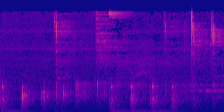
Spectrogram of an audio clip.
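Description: Electronic music track for a stage dance routine: a run of sharp synth hits, each dropping quickly in pitch, coming a few times a second.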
